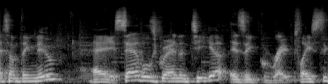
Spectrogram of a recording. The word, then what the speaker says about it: Antigua: the island of Antigua yes pronounced Antigua there you have Sandals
